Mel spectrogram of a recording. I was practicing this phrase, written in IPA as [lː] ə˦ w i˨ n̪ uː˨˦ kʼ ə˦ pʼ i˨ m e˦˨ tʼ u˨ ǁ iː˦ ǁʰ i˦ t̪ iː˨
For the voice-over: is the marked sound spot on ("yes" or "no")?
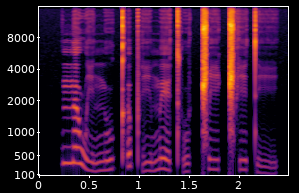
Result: no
